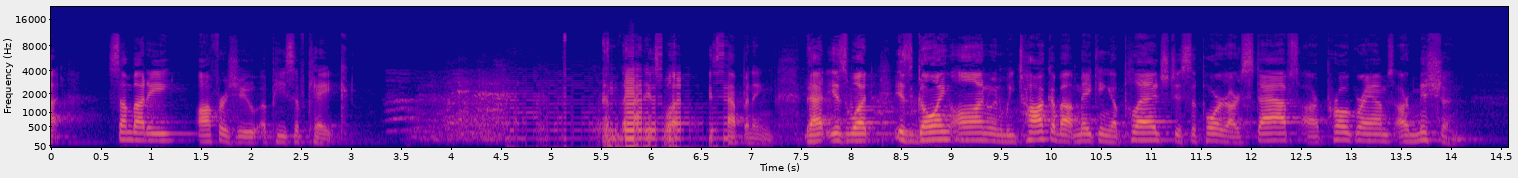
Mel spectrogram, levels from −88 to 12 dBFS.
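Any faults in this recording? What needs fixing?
From 4.55 to 6.77 s the sound turns into a rigid, metallic buzz at 200 Hz. This is robotic sound from repeated short buffers, likely caused by a 5 ms chunk being replayed while fresh audio is skipped for most of that stretch. On a spectrogram this appears as flat, evenly spaced harmonics at multiples of 200 Hz, and the waveform shows near-identical 5 ms cycles. A larger jitter buffer or smoother loss concealment would prevent it.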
